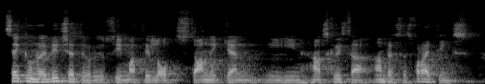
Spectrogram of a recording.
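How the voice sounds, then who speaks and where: A Swedish man giving an academic talk, speaking haltingly with frequent pauses and restarts. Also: fairly low pitch, a little hiss or hum. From Sweden. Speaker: lecturer. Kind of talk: academic discussion. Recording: roomy echo.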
